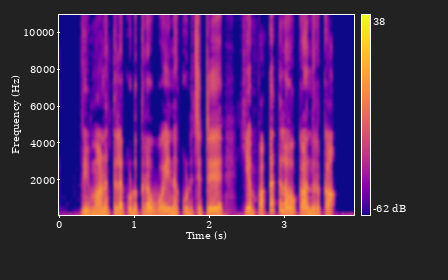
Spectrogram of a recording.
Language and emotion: Tamil, disgusted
